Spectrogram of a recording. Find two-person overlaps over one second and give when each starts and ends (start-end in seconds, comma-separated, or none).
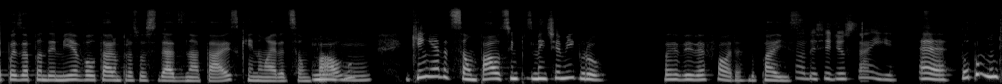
none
